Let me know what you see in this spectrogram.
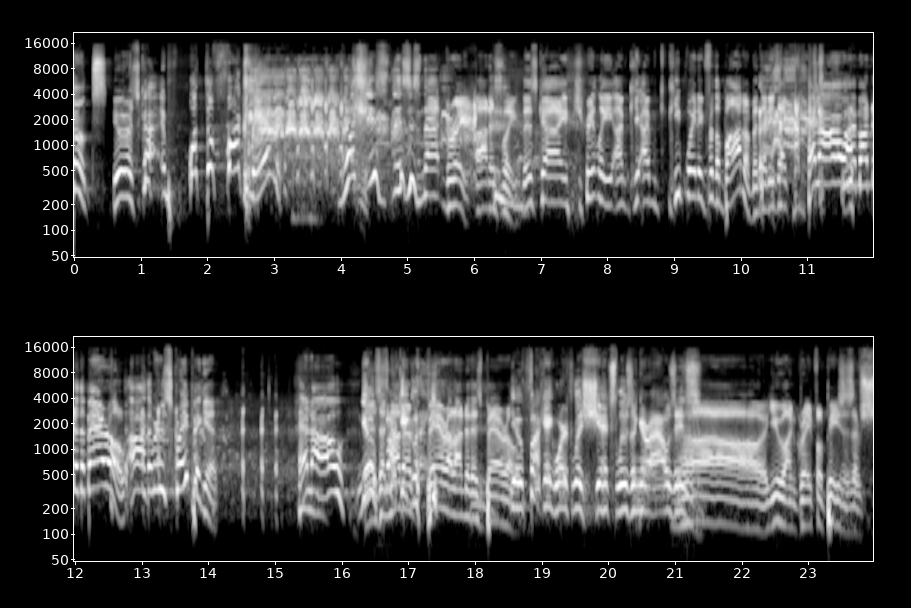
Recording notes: Recorded live in Portland.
